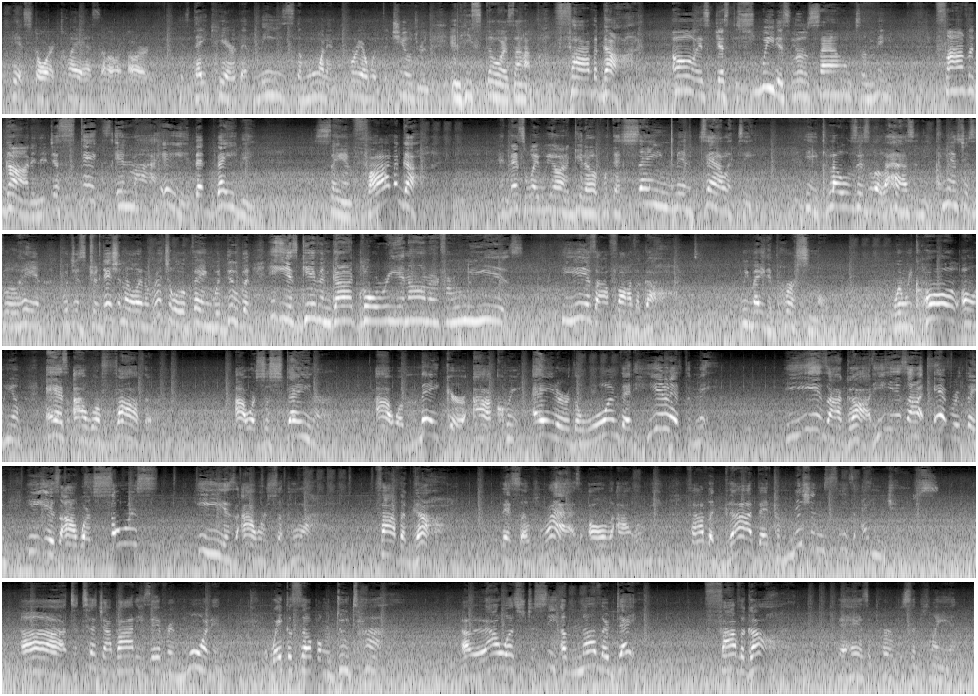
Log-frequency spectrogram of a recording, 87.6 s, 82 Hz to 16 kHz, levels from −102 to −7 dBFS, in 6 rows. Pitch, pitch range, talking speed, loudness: 240 Hz, 180-275 Hz, 120 wpm, -20 LUFS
